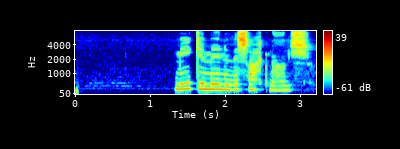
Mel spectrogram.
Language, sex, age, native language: Icelandic, female, 9, Icelandic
